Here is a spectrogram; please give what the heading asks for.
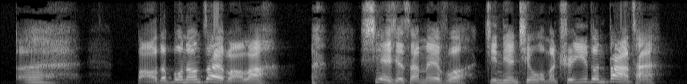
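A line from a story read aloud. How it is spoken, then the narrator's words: Laughing question. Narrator (Chinese): 秦宇笑着问道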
